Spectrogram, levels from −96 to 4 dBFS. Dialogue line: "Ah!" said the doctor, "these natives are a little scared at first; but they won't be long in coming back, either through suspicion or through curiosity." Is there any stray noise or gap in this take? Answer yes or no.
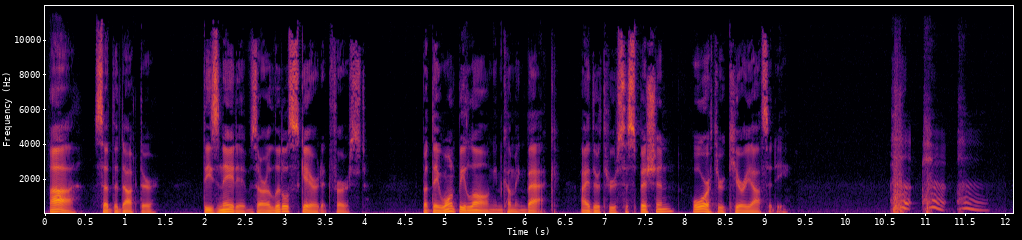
yes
